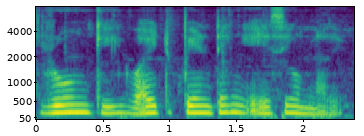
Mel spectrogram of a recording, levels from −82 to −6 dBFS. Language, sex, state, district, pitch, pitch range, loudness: Telugu, female, Telangana, Mahabubabad, 185 Hz, 175-195 Hz, -15 LUFS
